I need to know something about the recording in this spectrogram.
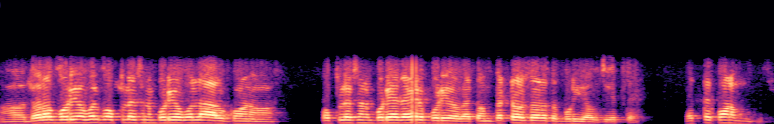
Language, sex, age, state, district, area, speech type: Odia, male, 18-30, Odisha, Rayagada, urban, conversation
